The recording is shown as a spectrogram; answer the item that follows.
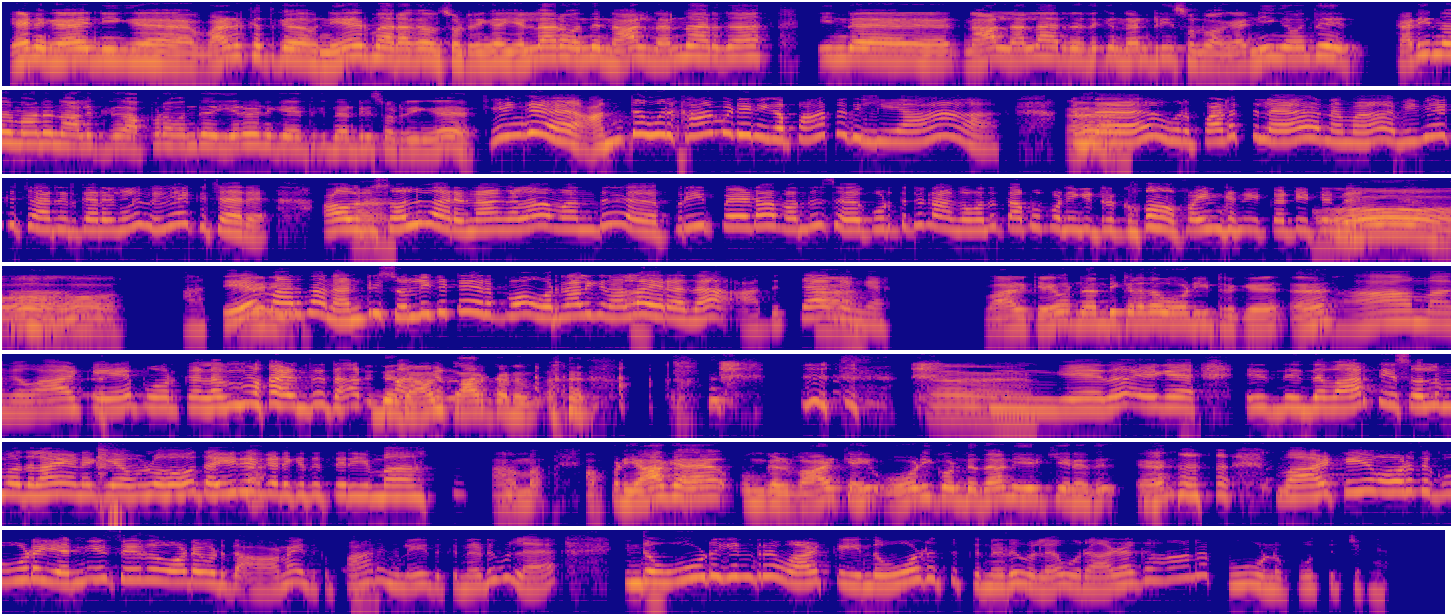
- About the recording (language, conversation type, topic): Tamil, podcast, ஒரு கடுமையான நாள் முடிந்த பிறகு நீங்கள் எப்படி ஓய்வெடுக்கிறீர்கள்?
- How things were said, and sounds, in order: laughing while speaking: "ஏங்க அந்த ஒரு காமெடி நீங்க … நல்லா ஆயிறாதா. அதுக்காகங்க"; other noise; in English: "ப்ரீபெய்டா"; tapping; drawn out: "ஓ! ஓ! ஓ!"; laughing while speaking: "வாழ்க்கையே போர்க்களம் வாழ்ந்துதான் பார்க்கணும். ம் … தைரியம் கிடைக்குது தெரியுமா?"; laugh; laugh; laugh; laughing while speaking: "வாழ்க்கையும் ஓடுது, கூட எண்ணையும் சேர்ந்து … பூ ஒண்ணு பூத்துச்சுங்க"; chuckle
